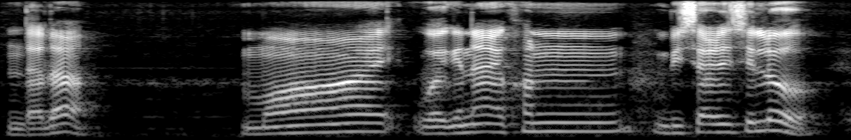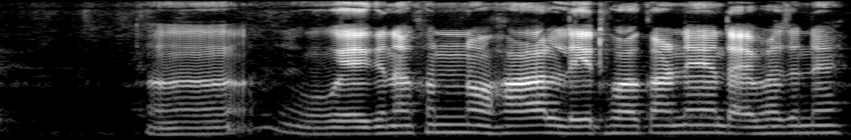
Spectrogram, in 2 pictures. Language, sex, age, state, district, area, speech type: Assamese, male, 30-45, Assam, Dhemaji, rural, spontaneous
